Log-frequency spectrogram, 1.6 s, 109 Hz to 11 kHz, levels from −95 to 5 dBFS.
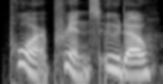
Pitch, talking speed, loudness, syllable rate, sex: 225 Hz, 110 wpm, -16 LUFS, 3.8 syllables/s, female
